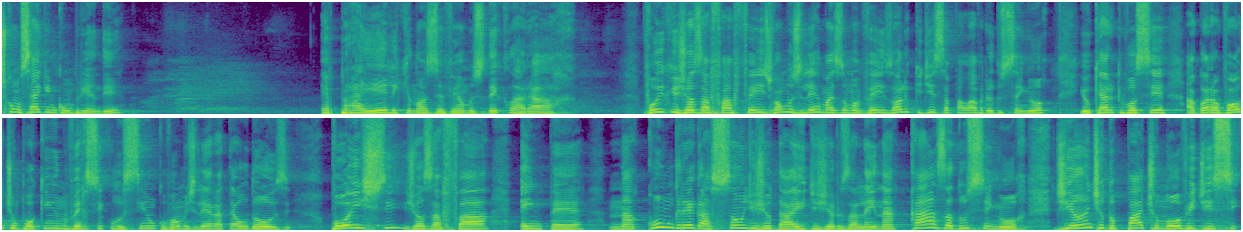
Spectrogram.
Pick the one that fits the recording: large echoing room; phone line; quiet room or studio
large echoing room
